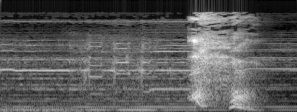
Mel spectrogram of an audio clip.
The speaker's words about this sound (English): Maybe I do. Maybe that's called a cough.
